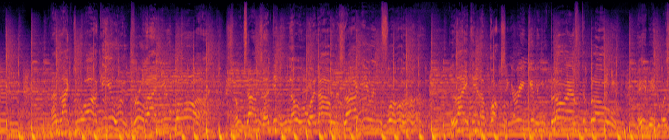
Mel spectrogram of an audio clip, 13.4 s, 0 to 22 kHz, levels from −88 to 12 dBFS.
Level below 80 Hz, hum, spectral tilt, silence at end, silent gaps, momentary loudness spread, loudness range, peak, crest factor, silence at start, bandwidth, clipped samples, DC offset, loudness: -20 dBFS; none; -5 dB/octave; 0 s; none; 3 LU; 1 LU; 0 dBFS; 12 dB; 0 s; 18 kHz; under 0.1%; under 0.1%; -13 LUFS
